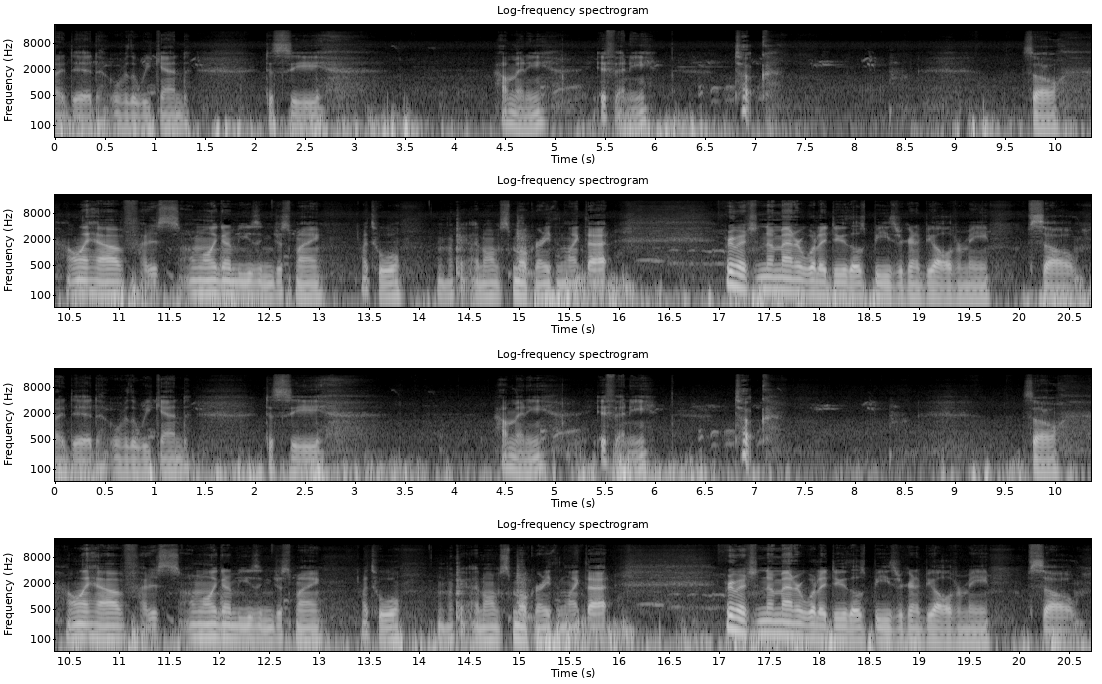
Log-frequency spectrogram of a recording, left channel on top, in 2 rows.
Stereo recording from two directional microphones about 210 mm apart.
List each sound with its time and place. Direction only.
0.0 s speech: centre (ahead or behind)
4.4 s speech: 5° left (ahead or behind)
9.7 s speech: 5° left (ahead or behind)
